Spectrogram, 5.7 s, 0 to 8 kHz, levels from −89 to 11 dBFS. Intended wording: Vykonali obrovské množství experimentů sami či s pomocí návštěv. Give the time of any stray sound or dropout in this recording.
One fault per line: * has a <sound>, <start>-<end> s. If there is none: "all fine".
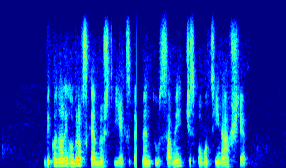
* has a dropout, 2.7-2.8 s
